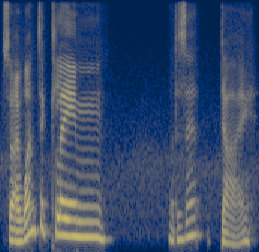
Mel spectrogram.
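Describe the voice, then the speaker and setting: Slow-paced man thinking aloud over a game. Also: high voice, big pitch swings. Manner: thinking aloud while playing. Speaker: streamer playing a strategy game. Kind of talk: casual live gameplay commentary.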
